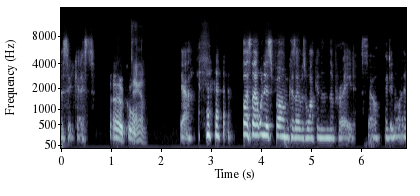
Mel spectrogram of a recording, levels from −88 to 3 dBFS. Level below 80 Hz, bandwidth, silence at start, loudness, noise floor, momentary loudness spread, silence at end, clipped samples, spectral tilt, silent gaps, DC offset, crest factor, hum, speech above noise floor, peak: -64 dBFS; 8.2 kHz; 0 s; -24 LUFS; -80 dBFS; 17 LU; 0 s; under 0.1%; -5 dB/octave; none; under 0.1%; 20 dB; none; 57 dB; -6 dBFS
